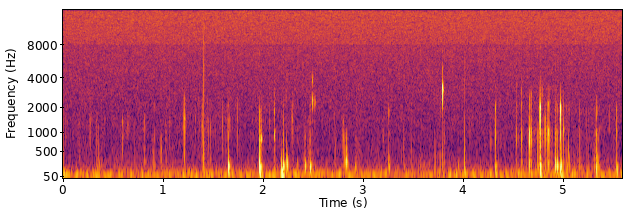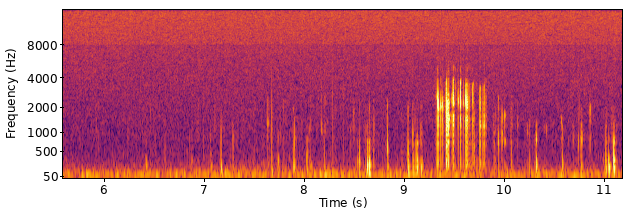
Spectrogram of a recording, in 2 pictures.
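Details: Stomach growling in a hungry person eager to eat a cookie: quiet, steady gurgles and pops with a few longer squeaky rumbles over a faint low hum.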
